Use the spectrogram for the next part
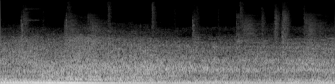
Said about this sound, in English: we got some cars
